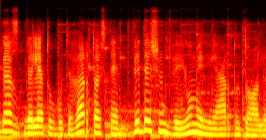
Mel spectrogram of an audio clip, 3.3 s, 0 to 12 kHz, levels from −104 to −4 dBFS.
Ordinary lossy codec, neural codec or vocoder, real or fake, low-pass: Opus, 16 kbps; none; real; 7.2 kHz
